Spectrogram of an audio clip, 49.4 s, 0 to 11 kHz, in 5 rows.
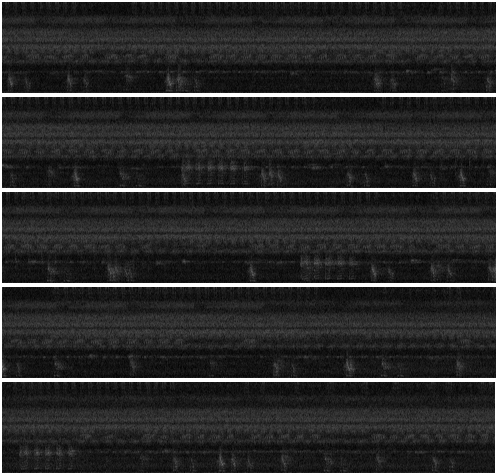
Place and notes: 組合屋生態池, 埔里鎮桃米里 - Frogs chirping
Ecological pool, Frogs chirping
Zoom H2n MS+XY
